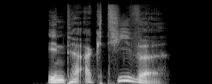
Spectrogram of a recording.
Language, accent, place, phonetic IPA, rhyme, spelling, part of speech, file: German, Germany, Berlin, [ˌɪntɐʔakˈtiːvə], -iːvə, interaktive, adjective, De-interaktive.ogg
- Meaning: inflection of interaktiv: 1. strong/mixed nominative/accusative feminine singular 2. strong nominative/accusative plural 3. weak nominative all-gender singular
